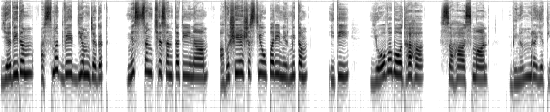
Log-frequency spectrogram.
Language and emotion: Sanskrit, fearful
